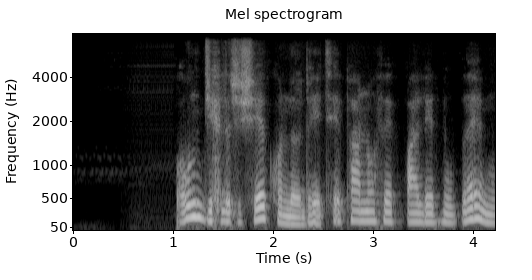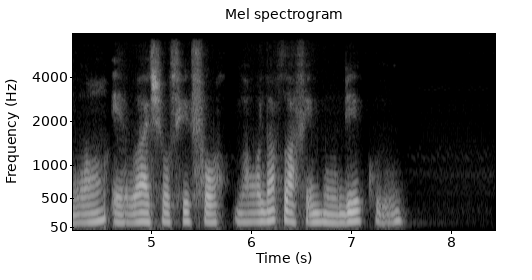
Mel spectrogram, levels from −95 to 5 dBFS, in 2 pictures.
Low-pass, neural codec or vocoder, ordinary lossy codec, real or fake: 7.2 kHz; codec, 16 kHz in and 24 kHz out, 0.6 kbps, FocalCodec, streaming, 2048 codes; none; fake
